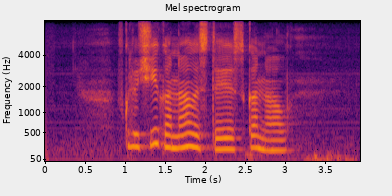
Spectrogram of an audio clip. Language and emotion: Russian, neutral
